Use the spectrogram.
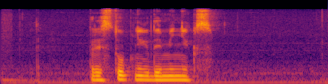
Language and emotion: Russian, neutral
